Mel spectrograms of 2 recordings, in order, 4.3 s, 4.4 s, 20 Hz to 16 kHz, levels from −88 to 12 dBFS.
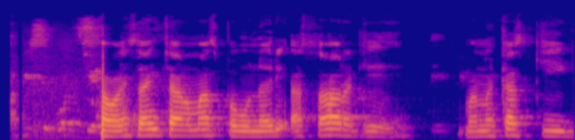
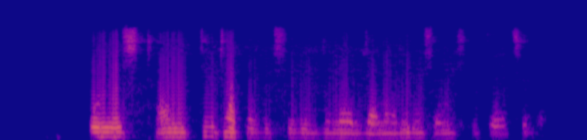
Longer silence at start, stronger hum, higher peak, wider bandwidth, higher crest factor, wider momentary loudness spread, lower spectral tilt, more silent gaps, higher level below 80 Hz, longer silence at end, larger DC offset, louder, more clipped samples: second, 0.05 s vs 0.65 s; neither; first, 0 dBFS vs -20 dBFS; first, 10.5 kHz vs 8 kHz; about the same, 22 dB vs 22 dB; about the same, 15 LU vs 17 LU; about the same, -5.5 dB/octave vs -5.5 dB/octave; neither; first, -54 dBFS vs -70 dBFS; second, 0 s vs 0.45 s; neither; first, -22 LUFS vs -41 LUFS; neither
